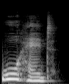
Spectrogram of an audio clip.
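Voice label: "warhead", English, British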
